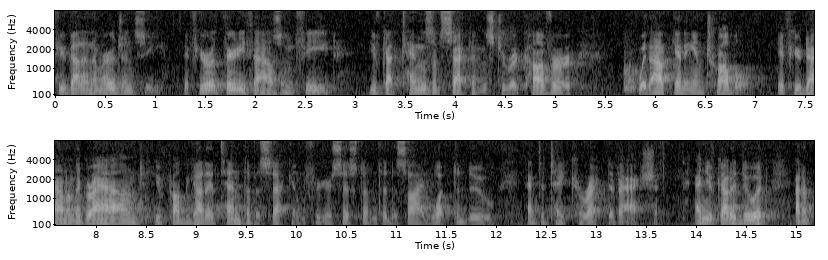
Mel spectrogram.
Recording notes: IFE Distinguished Visitor Lecture, recorded 29 September 2017 at QUT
